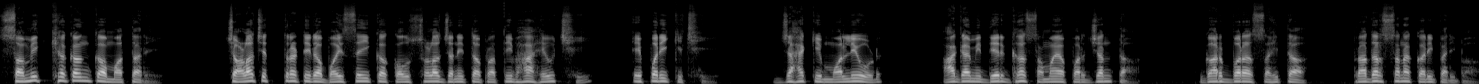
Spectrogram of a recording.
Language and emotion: Odia, neutral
